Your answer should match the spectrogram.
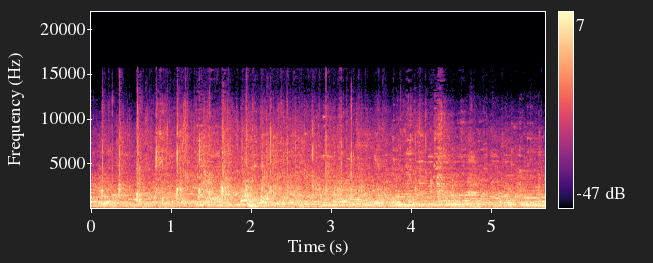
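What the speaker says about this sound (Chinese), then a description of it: "来，我们再掌声鼓励一次好不好？" An audience applauds at a physicians' day celebration held by a Kaohsiung county medical association, a dense steady clapping from a room full of people lasting throughout.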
